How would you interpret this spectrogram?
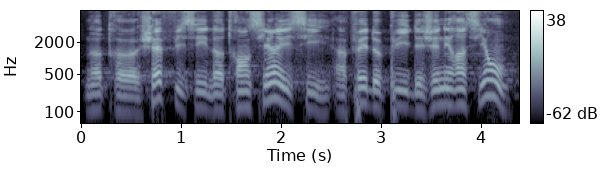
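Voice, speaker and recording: A man's voice: mid-range voice, expressive, measured pace, a little mellow. A man presenting and interpreting live at an event on stage, speaking earnestly phrase by phrase. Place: large event hall on stage. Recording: long reverb of a large hall.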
